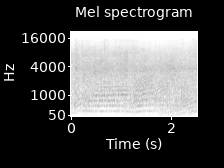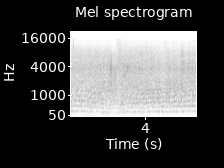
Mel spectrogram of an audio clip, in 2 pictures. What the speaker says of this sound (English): Nice donuts as well, not too much tyre wear.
